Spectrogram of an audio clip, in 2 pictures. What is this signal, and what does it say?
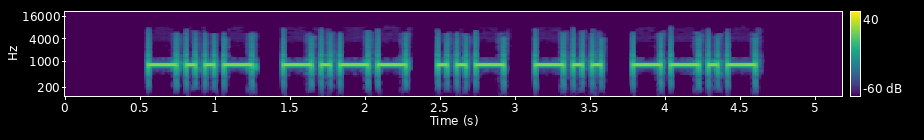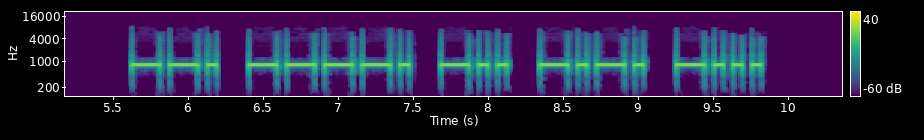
Morse code, heard as a keyed tone, about 19 wpm, 800 Hz. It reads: XYUDQ G9DCB
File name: CW / DET / 1 9 1500C S B 18wpm 2551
